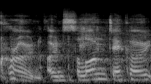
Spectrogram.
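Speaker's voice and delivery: put-on Australian accent, very high and soft. Asked to do it one more time, you do an impression of the other speaker: put-on Australian accent. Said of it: "do an Australian accent".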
